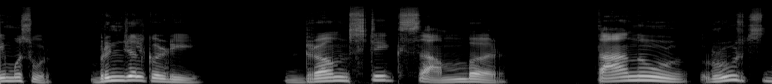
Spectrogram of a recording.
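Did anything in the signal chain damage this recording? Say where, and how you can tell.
Yes. A time-stretched section most likely comes from processing software slowing the speech to half speed while holding pitch. From 1.55 s, just after "मसूर बृंजल", through to the end, up to "दिवपाखातीर तूप", the pace abruptly halves at unchanged pitch, so the speech drags.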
